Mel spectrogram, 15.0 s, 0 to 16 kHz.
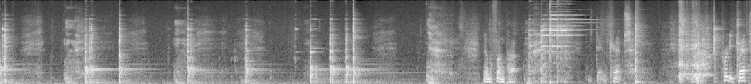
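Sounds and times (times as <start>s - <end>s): wrench knocking on lug nuts: 3.7s - 4.1s, 5.9s - 7.4s.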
